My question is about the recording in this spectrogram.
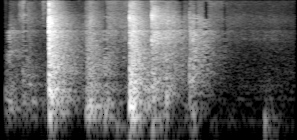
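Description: A quick run of knocks and thumps. The two loudest come about half a second and a second in, with smaller ones between and after, each dying away quickly, and it falls quiet shortly before the end.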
